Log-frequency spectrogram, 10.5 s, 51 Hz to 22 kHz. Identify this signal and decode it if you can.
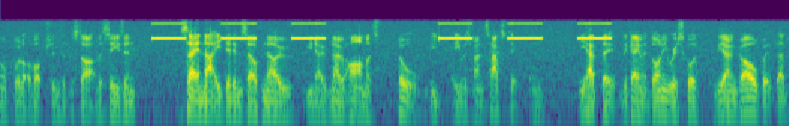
Alarm pattern, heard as an alarm's beeps, played twice, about 3400 Hz, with speech in English. Temporal three. Smoke or fire, evacuate.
